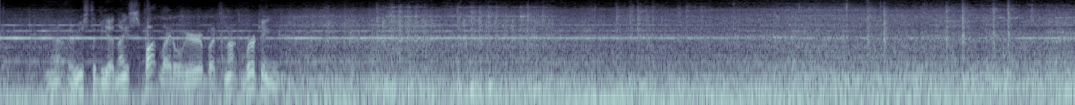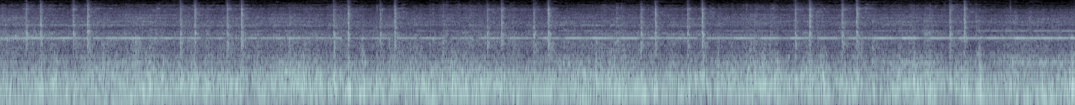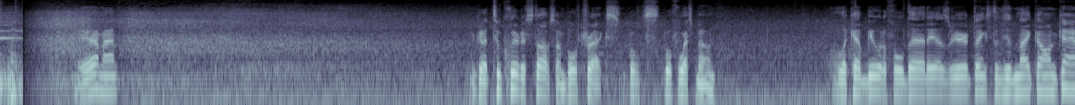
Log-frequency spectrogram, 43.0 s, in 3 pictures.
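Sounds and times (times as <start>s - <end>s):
locomotive rumble: 0.0s - 43.0s
steady high tone: 0.0s - 43.0s
wheels clicking over rail joints: 10.6s - 29.0s.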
